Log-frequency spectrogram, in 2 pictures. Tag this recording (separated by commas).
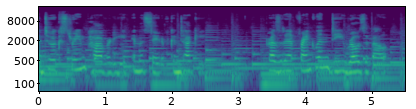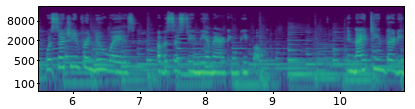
Music, Speech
